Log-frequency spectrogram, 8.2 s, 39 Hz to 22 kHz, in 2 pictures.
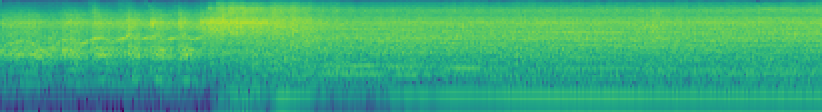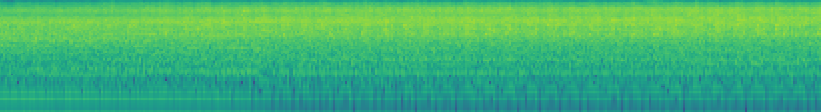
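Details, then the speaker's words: Wrecked BMW M3 rebuild, serpentine belt removed: cranks, fires and settles to a steady idle with no squeal, chirp or rattle, so the weird startup sound is gone. Power steering pump or its impact-damaged pulley is suspected. "All right, you guys just saw car starts up perfectly fine without that pulley."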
